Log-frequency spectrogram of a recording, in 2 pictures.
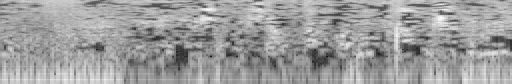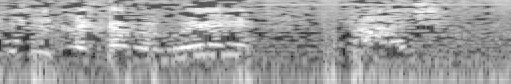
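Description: A man lectures calmly, heard through a microphone.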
